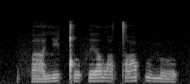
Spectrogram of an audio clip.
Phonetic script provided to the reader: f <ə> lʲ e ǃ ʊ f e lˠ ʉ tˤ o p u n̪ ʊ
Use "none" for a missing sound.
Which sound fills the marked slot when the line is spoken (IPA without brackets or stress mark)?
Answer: a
